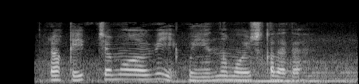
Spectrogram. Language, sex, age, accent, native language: Uzbek, female, 12-17, Namangan, Uzbek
